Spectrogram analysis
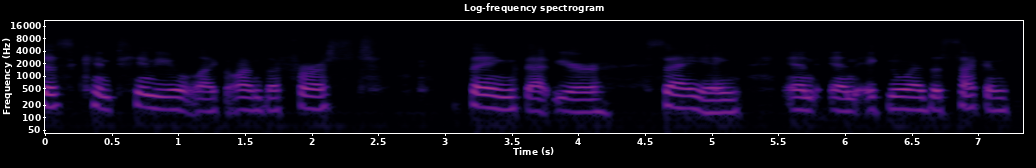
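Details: Adult woman with cluttering since age 5; cluttering.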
